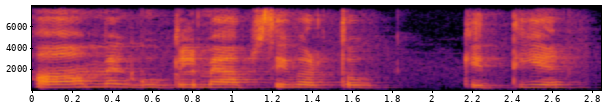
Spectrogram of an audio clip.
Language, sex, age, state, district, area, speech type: Punjabi, female, 30-45, Punjab, Patiala, rural, spontaneous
